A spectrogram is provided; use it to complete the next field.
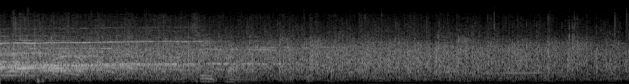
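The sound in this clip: Audience applause and cheering welcoming a speaker onto the stage. It starts full and loud, then eases very gradually while staying a dense wash of clapping throughout.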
